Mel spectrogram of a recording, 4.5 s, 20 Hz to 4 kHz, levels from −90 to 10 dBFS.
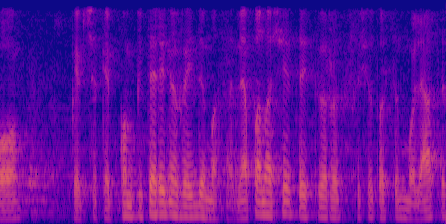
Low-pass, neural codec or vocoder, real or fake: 3.6 kHz; vocoder, 24 kHz, 100 mel bands, Vocos; fake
